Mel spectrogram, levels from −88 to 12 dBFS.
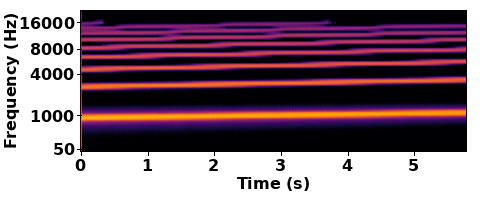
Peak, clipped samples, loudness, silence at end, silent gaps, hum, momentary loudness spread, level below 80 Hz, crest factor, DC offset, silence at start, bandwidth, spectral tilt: -8 dBFS; under 0.1%; -11 LUFS; 0 s; none; none; 3 LU; under -90 dBFS; 2 dB; under 0.1%; 0 s; 16 kHz; 11.5 dB/octave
